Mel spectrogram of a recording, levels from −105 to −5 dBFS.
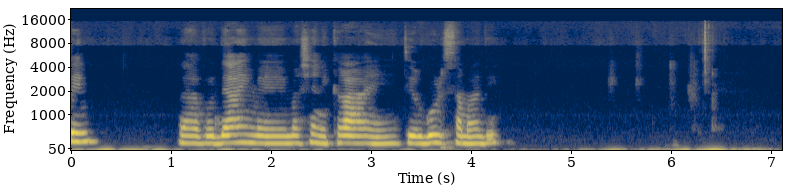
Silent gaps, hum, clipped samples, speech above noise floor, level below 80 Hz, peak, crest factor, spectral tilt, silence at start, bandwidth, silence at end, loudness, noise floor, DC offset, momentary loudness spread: none; none; under 0.1%; 42 dB; -60 dBFS; -6 dBFS; 18 dB; -7 dB/octave; 0 s; 15 kHz; 0.15 s; -23 LUFS; -64 dBFS; under 0.1%; 18 LU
